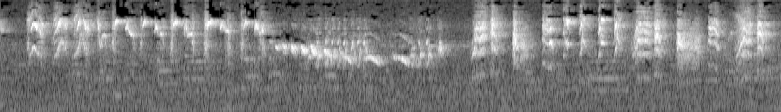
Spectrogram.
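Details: Long-tailed shrike looking for a rival, mixing rapid harsh chatter with a softer warbled, descending-then-rising phrase midway, then returning to fast scratchy notes.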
